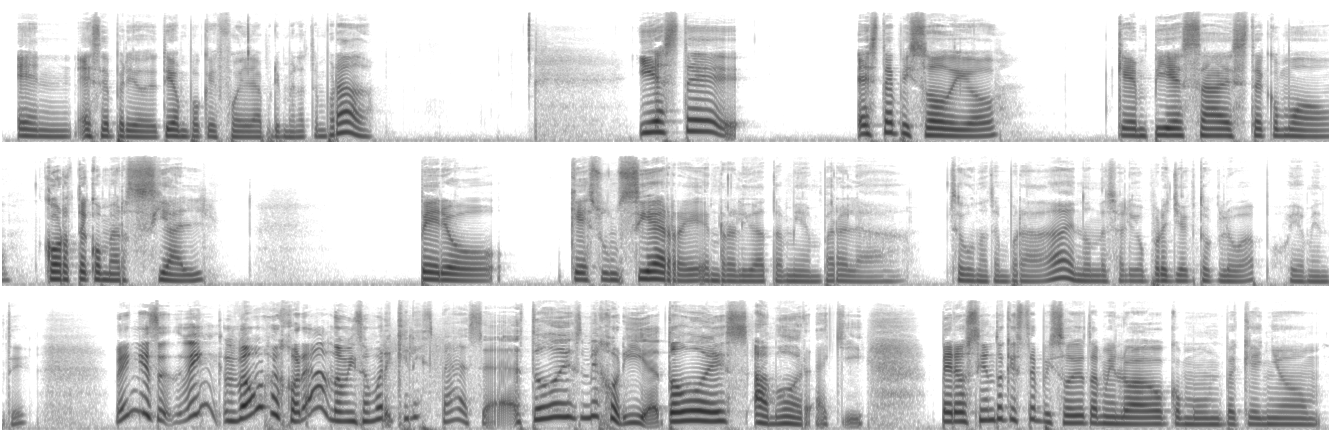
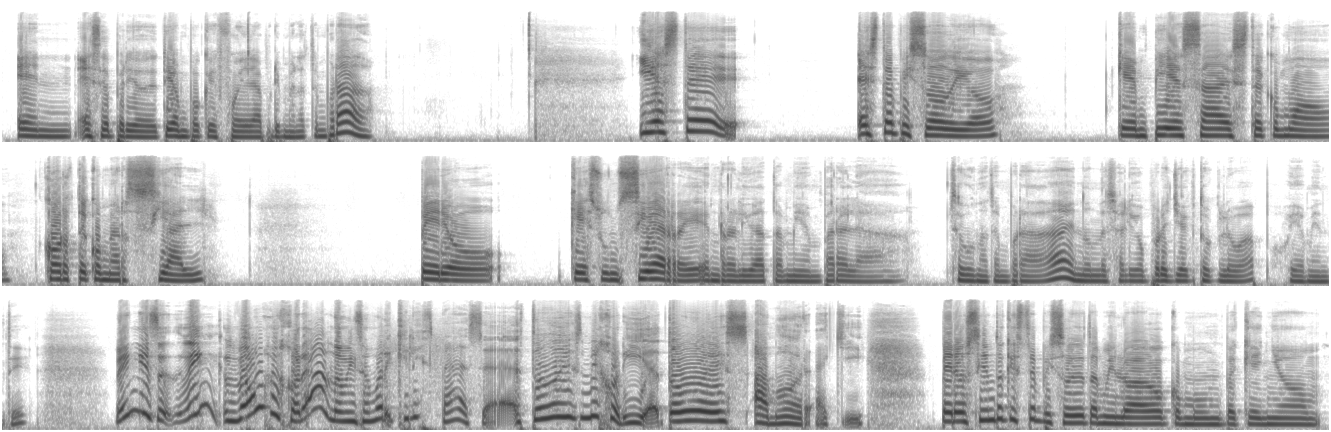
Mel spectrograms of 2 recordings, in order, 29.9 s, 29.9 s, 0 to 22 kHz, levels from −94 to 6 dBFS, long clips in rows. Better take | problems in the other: first | distortion; heavy; 8 dB below the speech

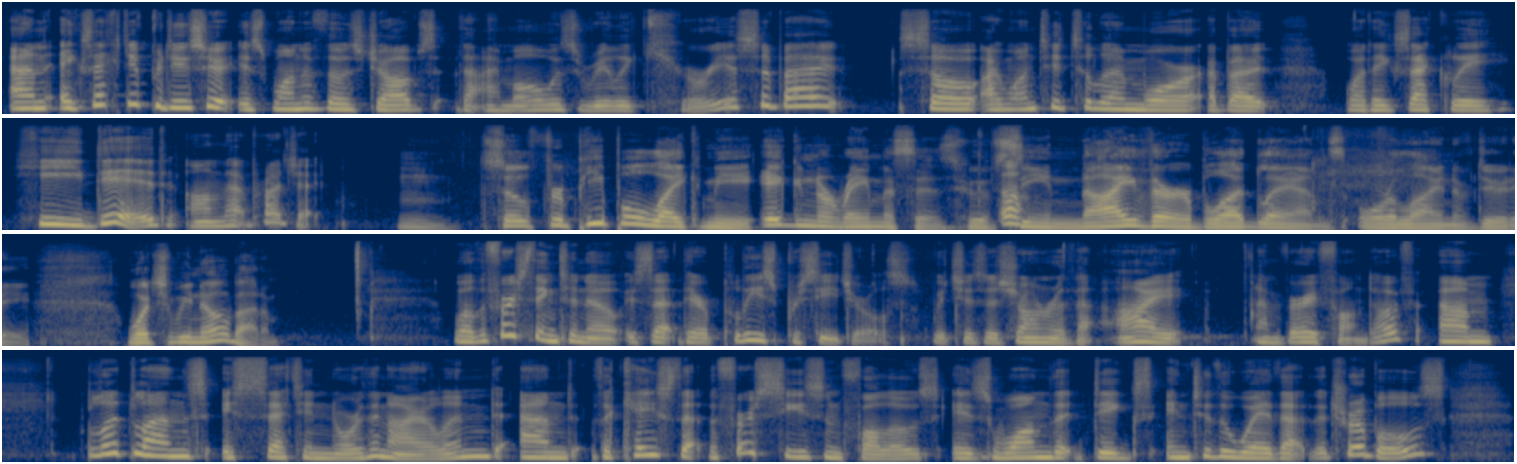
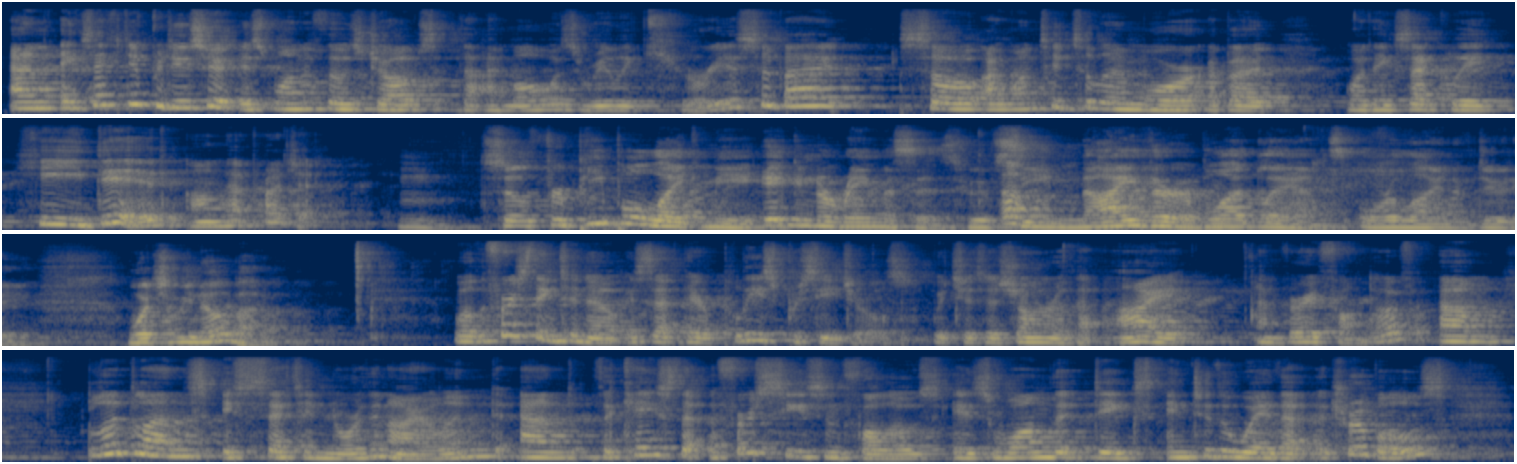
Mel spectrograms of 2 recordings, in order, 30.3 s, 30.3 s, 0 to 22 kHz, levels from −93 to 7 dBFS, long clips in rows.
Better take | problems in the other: first | room echo; slight; dies away in 0.6 s

